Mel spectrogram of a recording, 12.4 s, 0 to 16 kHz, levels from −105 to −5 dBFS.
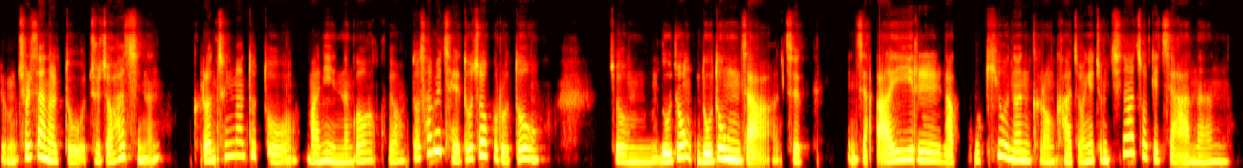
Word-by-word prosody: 좀 225 - -4
출산을 255 -7 +3
또 150 -2 -3
주저하시는 205 +6 -2 0.3
그런 185 +3 0
측면도 280 +4 -4
또 180 +6 -3
많이 170 +2 0
있는 155 -1 -2
것 175 +2 -1
같고요. 190 -1 -7
또 - - -3
사회 360 +4 +3
제도적으로도 225 - +1 0.7
좀 155 -2 -2
노동 245 +11 +5
노동자 195 +3 +6 0.2
즉 480 - -4 0.4
인제 - - -4
아이를 195 -1 +3
낳고 170 +4 -4
키우는 205 -10 +2
그런 165 - -5
가정에 160 +3 -2
좀 195 0 0
친화적이지 275 - -3
않은 165 +1 -3
195 Hz, 305 characters per minute, -21 LUFS, 170-235 Hz, 0.7 s, 노동자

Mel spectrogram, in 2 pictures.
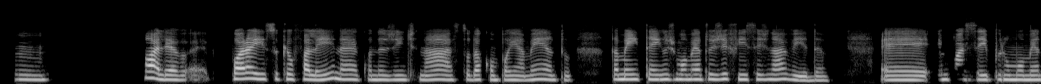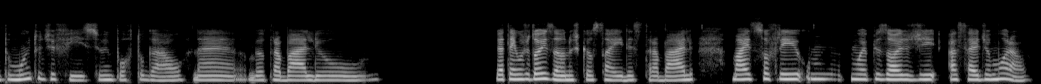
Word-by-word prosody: Hum, 215 -1 -2 1.0
olha, 225 -8 +5
eh, 330 -5 -14 0.2
fora 260 +1 +6
isso 245 0 -1
que 240 - -5
eu 240 - +2
falei, 225 +2 +2
né, 230 -4 +1
quando 215 0 -2
a 215 - +1
gente 215 +1 -3
nasce 215 0 0
todo 220 -1 -4
acompanhamento, 210 -1 -1 0.3
também 235 0 +2
tem 230 0 0
os 235 0 -1
momentos 230 0 +1
difíceis 230 -1 -1
na 235 +1 +2
vida. 190 -3 -1 0.5
Eh, 205 -1 +1
eu 225 +1 -3
passei 220 -2 -2
por 225 +1 -4
um 220 - +3
momento 215 0 +2
muito 255 +5 +1
difícil, 210 -4 -5
em 215 0 +1
Portugal, 200 -1 -5
né, 200 -1 -2
o - - -8
meu 200 0 -3
trabalho 195 +1 -1 1.2
já 225 - +4
tem 235 +1 +3
uns 235 0 +2
2 250 0 +4
anos 205 -1 +3
que - - -7
eu 210 - 0
saí 205 -2 -2
desse 200 +2 -4
trabalho, 195 +2 0 0.4
mas 235 0 +3
sofri 245 -1 +2
um 240 -2 -3
um 240 -1 +2
episódio 225 -1 +2
de 225 +1 +1
assédio 225 0 +1
moral, 225 -7 +1
220 Hz, 155 wpm, -21 LUFS, 205-235 Hz, 1.2 s, fora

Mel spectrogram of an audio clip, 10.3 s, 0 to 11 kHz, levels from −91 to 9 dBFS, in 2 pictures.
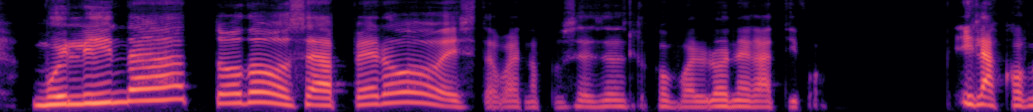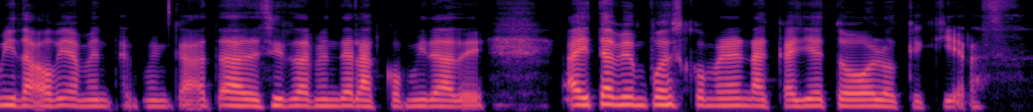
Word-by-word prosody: muy 230 +3 +6
linda, 335 +9 +5
todo, 275 +2 +3
o 240 - +2
sea, 215 0 +3
pero, 265 +2 0
este, 165 -4 -4
bueno, 160 0 -10
pues, 150 +3 -19
eso 170 +1 -8
es 180 +4 -12
como 170 -2 -9
lo 180 +2 -2
negativo. 165 -2 -5 0.7
Y 250 - 0
la 230 - +7
comida, 205 -1 -3
obviamente, 190 -2 -6
me 180 - -9
encanta 200 +2 -2
decir 195 +2 -2
también 195 -1 -3
de 200 - -1
la 180 - 0
comida 185 0 -3
de - - -5 0.4
ahí 220 +1 +3
también, 230 -3 +3
puedes 225 +1 0
comer 205 -1 -3
en 205 - -3
la 190 -2 0
calle 185 +3 -2
todo 190 -1 -1
lo 180 -3 -3
que 160 - -14
quieras. 160 -2 -11
195 Hz, 215 wpm, -22 LUFS, 180-230 Hz, 0.7 s, la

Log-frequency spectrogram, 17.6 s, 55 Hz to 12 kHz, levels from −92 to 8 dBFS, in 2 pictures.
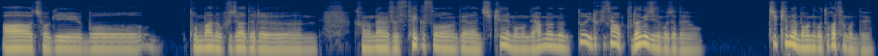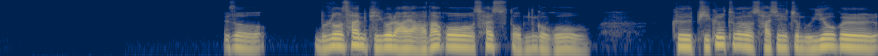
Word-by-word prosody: '아 120 0 +3
저기 115 0 -3
뭐 110 +3 -4 0.4
돈 120 -1 -3
많은 130 -1 +2
부자들은 110 -2 -3 0.4
강남에서 120 0 -2
스테이크 150 +7 -4
써는데 120 -4 -2
나는 110 -1 -4
치킨을 160 - -3
먹는데.' 115 -1 -4
하면은 135 -3 -2
또 215 - -1
이렇게 165 -1 -3
생각하면 185 -3 +1
불행해지는 155 -5 +4
거잖아요. 105 -2 -6 0.7
치킨을 180 -4 +3
먹는 125 -1 +1
건 - - +1
똑같은 145 -1 0
건데. 100 -2 -8 2.3
그래서 125 -3 -3 0.5
물론 140 +4 +3
사람이 155 +1 +3
비교를 130 0 +4
아예 120 +1 +5
안 110 +1 0
하고 140 -3 +5
살 145 +4 -1
수도 135 -5 -8
없는 110 +3 -6
거고 105 -4 -4 0.8
그 140 -1 +2
비교를 160 +7 +1
통해서 145 -5 +2
자신이 125 +1 -2
좀 125 0 -3
의욕을 135 -2 +4
120 Hz, 335 characters per minute, -23 LUFS, 115-140 Hz, 2.3 s, 아예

